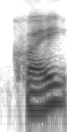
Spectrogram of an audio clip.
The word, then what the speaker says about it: Quay: uh currently we're using uh Quay or key depending how you want to pronounce it properly or not um to host our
